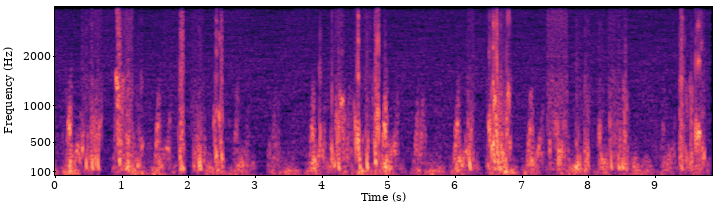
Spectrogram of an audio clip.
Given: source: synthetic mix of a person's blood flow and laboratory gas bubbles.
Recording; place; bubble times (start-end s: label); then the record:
Doppler ultrasound of blood flow; precordium
0.42-0.74 s: bubbles
0.91-1.36 s: bubbles
1.88-2.00 s: bubbles
2.08-2.27 s: bubbles
2.40-2.57 s: bubbles
3.99-4.04 s: bubbles
4.16-4.40 s: bubbles
4.50-4.93 s: bubbles
6.22-6.32 s: bubbles
6.50-6.89 s: bubbles
7.42-7.72 s: bubbles
7.81-8.06 s: bubbles
8.17-8.29 s: bubbles
8.33-8.66 s: bubbles
9.39-9.79 s: bubbles
From the record:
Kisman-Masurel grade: 233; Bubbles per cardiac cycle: several, 3 to 8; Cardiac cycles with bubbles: 50 to 99%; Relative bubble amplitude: loud (0.450 to 0.775); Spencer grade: 3 (all of the cardiac periods contain showers or single bubble signals, but not dominating or overriding the cardiac motion signals); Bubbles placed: only in the low amplitude regions of the cardiac cycle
